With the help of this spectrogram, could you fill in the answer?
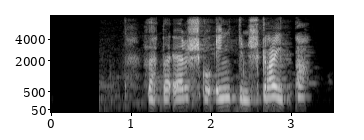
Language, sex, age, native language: Icelandic, female, 8, Icelandic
